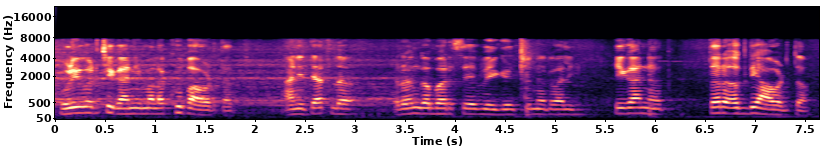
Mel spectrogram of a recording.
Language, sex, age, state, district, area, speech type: Marathi, male, 18-30, Maharashtra, Jalna, urban, spontaneous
